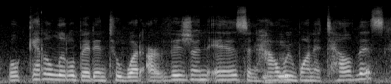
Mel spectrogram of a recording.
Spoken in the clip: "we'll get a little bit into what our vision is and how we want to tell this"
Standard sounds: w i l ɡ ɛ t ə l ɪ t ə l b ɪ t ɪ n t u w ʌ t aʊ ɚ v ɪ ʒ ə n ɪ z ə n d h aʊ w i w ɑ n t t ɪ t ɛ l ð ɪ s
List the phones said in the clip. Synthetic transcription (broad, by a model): w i l ɡ ɛ t ə l ɪ t l b ɪ t ɪ n t u w ʌ t aʊ ɚ v ɪ ʒ ə n ɪ z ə n h aʊ w i w ɑ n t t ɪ t ɛ l ð ɪ s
